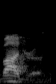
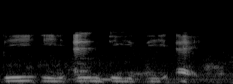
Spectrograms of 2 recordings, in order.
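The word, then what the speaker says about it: वज्र: Vajra is spelled Vajra, but if you go to other groups, it's Bendza. And neither one is wrong, both are right.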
